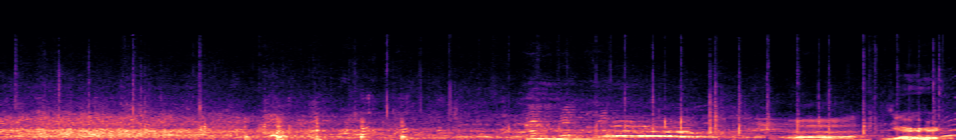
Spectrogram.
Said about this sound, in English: And your friends are starting the applause.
